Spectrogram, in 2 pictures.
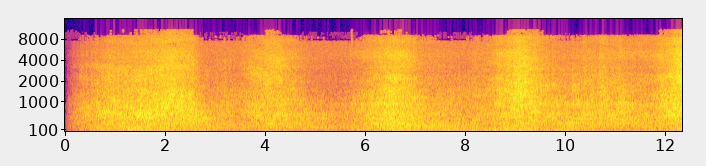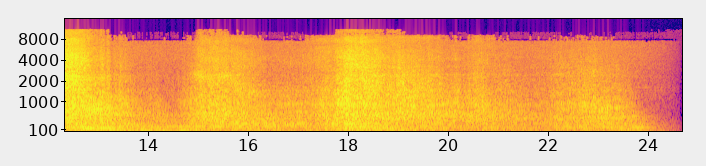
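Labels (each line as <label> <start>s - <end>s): A bass drum is being scraped. 0.0s - 24.7s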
